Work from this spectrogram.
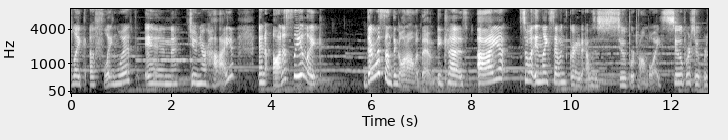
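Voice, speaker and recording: A woman's voice: a little high, pushed and bright. A woman streamer chatting casually while gaming, rambling and candid, slangy and playfully sarcastic.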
